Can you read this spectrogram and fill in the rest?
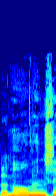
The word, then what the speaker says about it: almond: almonds in my teeth, almond. – I know. You call them almonds? – I struggle to do that silent L that people do.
